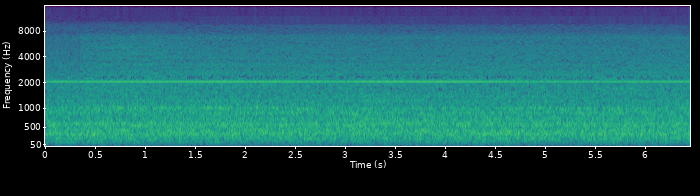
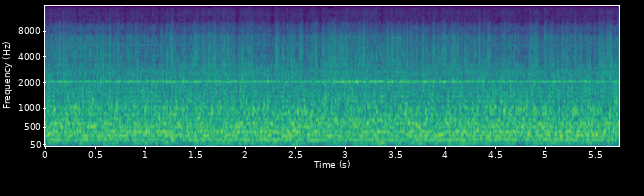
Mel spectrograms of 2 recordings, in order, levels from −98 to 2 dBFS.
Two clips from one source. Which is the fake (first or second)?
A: second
